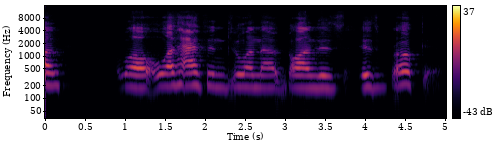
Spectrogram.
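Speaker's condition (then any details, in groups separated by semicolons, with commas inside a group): Cerebral palsy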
